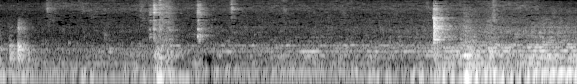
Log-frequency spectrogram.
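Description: Kitchen utensils clinking and knocking against pots and dishes: a handful of separate sharp clanks, the loudest a little past the middle.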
